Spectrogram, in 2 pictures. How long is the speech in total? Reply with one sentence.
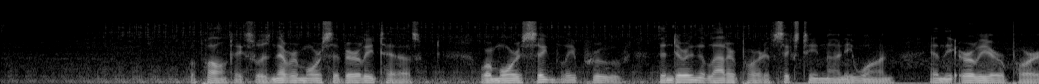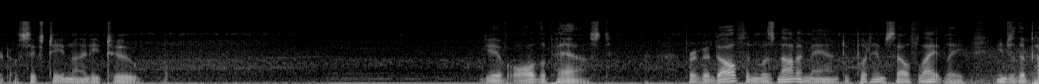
The speech can be heard for 16 seconds in total.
